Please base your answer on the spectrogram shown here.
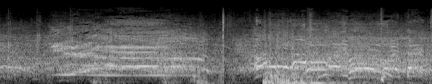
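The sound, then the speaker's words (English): A wrestler's power slam hits the ring at a pro wrestling event: a low, heavy thud lands midway and is followed by a loud crowd roar, with crowd noise and commentators' voices throughout. “Braun Strowman sending a message with a massive power slam”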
